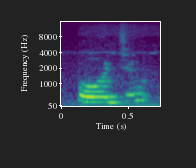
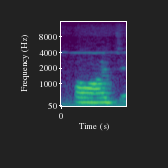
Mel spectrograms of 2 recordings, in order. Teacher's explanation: Pôde com som fechado indica passado. Pode com som aberto indica o presente.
